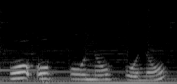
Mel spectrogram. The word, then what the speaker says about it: Ho'oponopono: But yes, it is a different kind of prayer, which is known as Ho'oponopono. Yes, it's a bit difficult to just pronounce it, but once again I will say it. It's Ho'oponopono.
